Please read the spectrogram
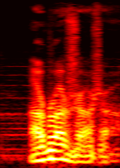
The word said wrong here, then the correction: Araj: I don't know why I have so much trouble pronouncing this name. It's A-R-A-J. Araj.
